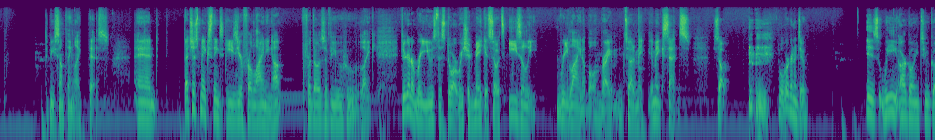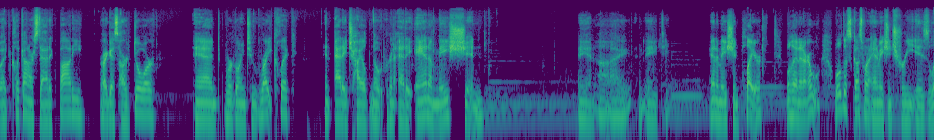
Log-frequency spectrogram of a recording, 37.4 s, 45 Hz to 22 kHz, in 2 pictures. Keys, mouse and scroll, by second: 2.0 click, 2.3-5.0 typing, 5.4 click, 8.6 click, 8.7-10.2 typing, 10.2 right click, 17.3-17.9 typing, 17.9 right click, 18.8 click, 19.8 right click, 20.7 click, 21.3 e, 21.8 right click, 23.9 right click, 25.2-26.2 drag, 26.3-29.0 typing, 30.6-32.5 typing, 33.9 Return.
